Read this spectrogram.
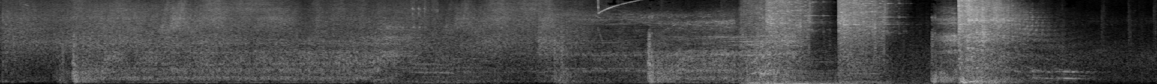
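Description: A shotgun fires with loud booms.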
